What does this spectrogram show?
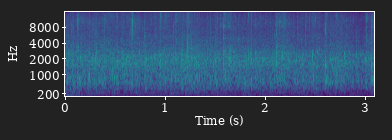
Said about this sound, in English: If we've done our job right, you will leave saying, look at the ways that God is working in and through the young men and women of our church. And hey, man, let's applaud that.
